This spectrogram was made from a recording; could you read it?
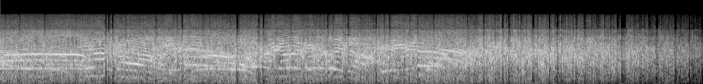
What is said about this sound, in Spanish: agradecemos a todos los presentes y agradecemos a todos y nos damos un fuerte aplauso y ¡viva el Junquito! ¡Viva!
